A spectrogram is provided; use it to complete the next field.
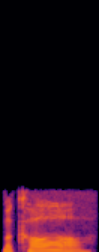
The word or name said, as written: macaw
